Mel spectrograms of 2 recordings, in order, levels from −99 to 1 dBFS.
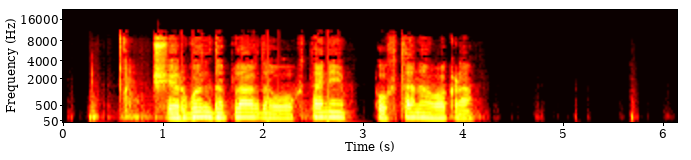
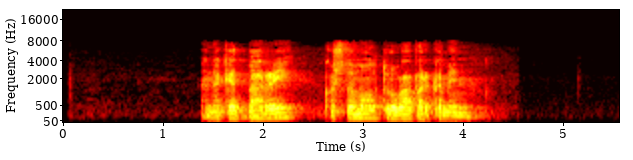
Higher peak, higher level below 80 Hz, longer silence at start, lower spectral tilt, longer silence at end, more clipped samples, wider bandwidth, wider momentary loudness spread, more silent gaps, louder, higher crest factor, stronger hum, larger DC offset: first, 0 dBFS vs -6 dBFS; first, -46 dBFS vs -64 dBFS; second, 0.25 s vs 1.4 s; about the same, -5 dB/octave vs -5 dB/octave; first, 2.05 s vs 1.45 s; neither; first, 11 kHz vs 8 kHz; about the same, 14 LU vs 14 LU; neither; first, -16 LUFS vs -23 LUFS; about the same, 18 dB vs 20 dB; neither; neither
